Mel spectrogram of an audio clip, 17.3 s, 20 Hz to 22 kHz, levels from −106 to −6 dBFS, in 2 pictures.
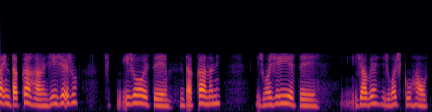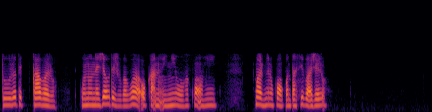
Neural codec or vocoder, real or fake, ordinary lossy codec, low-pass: none; real; none; 3.6 kHz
